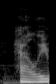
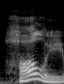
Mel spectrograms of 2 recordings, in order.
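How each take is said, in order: First: The name rhymes with Valley. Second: The name rhymes with Crawley. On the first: "usually pronounced Halley rhyming with Valley" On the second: "preferred Hawley rhyming with Crawley"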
